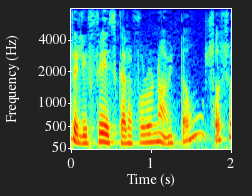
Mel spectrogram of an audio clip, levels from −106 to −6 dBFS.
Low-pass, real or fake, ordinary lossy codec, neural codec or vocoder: none; real; none; none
